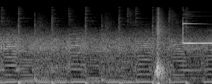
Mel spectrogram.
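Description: Death metal electric guitar music playing and trailing off, then a sharp metallic clang about one and a half seconds in, followed by a high, steady ding that rings on: the sound effects of an animated outro card.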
